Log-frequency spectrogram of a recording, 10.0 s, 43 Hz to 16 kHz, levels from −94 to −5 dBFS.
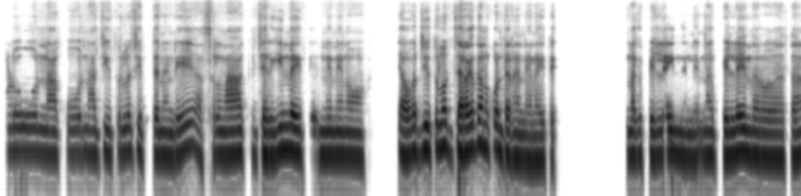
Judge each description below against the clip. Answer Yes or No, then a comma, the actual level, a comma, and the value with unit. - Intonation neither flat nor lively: No, narrow, 2.0 semitones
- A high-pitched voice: No, medium, 155 Hz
